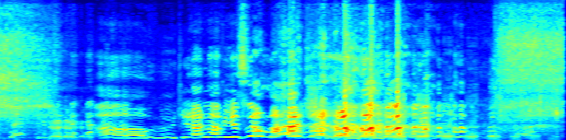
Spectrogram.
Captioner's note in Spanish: Risas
